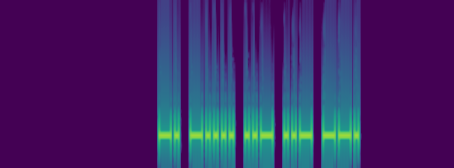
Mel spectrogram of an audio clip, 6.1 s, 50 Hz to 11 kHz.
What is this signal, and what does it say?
Morse code, heard as a keyed tone, about 22 wpm, 700 Hz. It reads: N6UUG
